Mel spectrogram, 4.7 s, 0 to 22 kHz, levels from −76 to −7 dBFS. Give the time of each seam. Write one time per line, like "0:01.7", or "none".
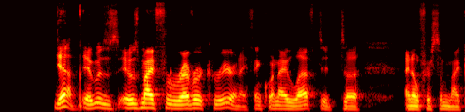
0:03.5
